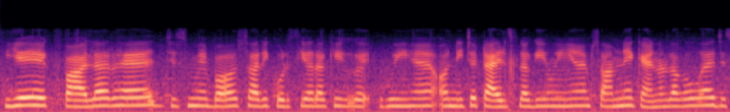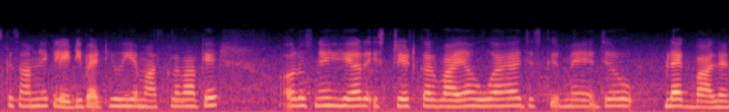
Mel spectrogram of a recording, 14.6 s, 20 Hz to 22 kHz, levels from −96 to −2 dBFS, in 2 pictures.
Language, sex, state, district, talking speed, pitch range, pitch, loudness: Hindi, female, Bihar, East Champaran, 195 wpm, 235-255 Hz, 245 Hz, -18 LUFS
